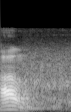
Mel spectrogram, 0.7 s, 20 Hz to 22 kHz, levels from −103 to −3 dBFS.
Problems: constant background noise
